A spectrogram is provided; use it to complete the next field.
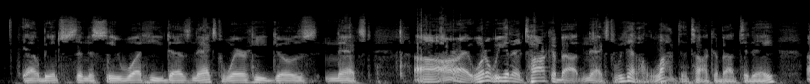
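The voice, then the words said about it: Raspy, slightly hoarse voice. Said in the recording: “You can tell my voice is still a little raspy here this morning ... You don't have to hear my raspy voice all morning long ... coughing”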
